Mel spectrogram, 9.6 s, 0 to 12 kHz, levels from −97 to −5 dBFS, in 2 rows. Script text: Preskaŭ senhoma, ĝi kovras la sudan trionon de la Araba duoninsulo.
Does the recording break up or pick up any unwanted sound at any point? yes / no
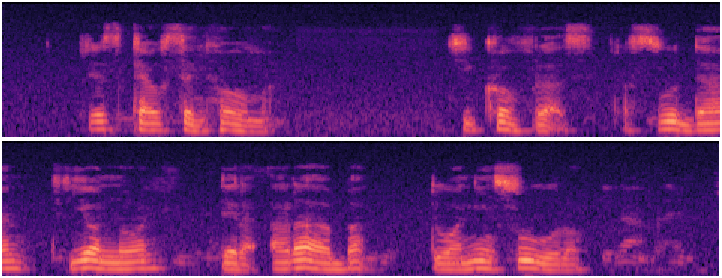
no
